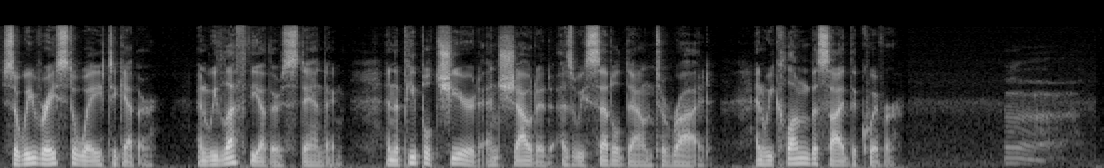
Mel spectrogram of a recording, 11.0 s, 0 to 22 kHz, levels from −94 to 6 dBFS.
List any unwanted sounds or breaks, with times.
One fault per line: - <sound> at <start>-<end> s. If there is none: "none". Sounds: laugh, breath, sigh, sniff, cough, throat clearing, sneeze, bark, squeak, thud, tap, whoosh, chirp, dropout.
- sigh at 10.0-10.9 s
